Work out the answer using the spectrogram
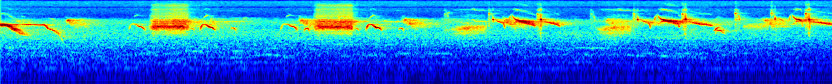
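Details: Starling said to copy chicken sounds, delivering a busy medley of quick downslurred chirps, whistles and two harsh rasping bursts, with notes tumbling roughly every half second and a faint low hum underneath.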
